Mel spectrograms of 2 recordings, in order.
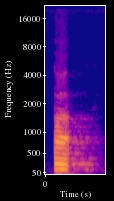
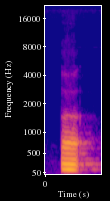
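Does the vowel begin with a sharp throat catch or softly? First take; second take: sharp catch; softly. First: The vowel starts with a pressed throat catch. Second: The vowel starts softly, without a throat catch. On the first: The speaker calls it right. "tapi ada tekan di sini" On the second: The speaker calls it wrong. "Jadi bukan A"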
